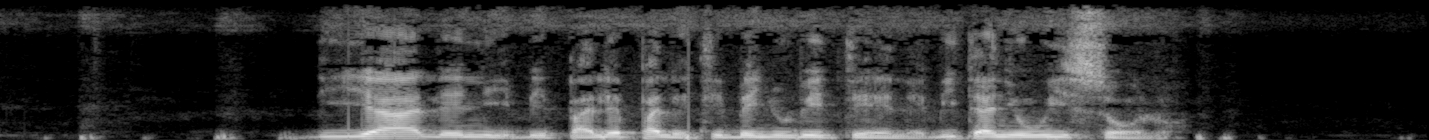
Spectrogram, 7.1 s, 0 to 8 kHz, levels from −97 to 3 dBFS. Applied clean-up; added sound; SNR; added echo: none; none; none; none.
